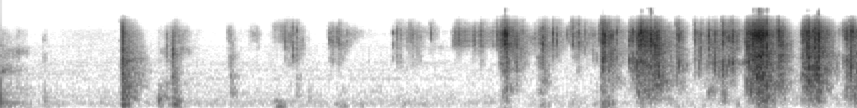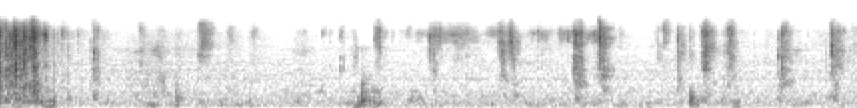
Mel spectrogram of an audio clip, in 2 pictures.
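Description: Plastic wrapper of a Bowman baseball card pack being torn open and crinkled for about two seconds, with scattered light clicks and flicks of the cards being handled before and after.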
